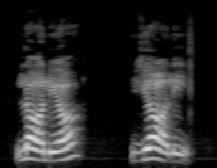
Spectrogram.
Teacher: but l'olio has the accent at the beginning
